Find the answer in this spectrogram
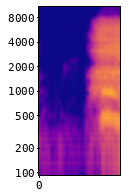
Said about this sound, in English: The breathing, three deep sighing breaths, okay, breathing in through the nose.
